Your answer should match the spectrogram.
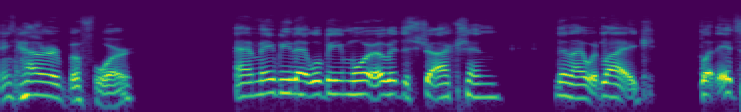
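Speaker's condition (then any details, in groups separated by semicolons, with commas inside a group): Cerebral palsy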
